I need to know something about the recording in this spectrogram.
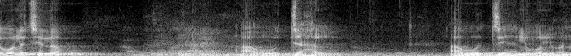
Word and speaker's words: আবু জাহল: জি, আমাদের দেশের লোকেরা আবু জেহেল বলে, এমনকি সাধারণ লোকেদের দেখা দেখে আমাদের দেশের বক্তারা ওইরকম ভাবে বলে জেহেল। অন্তত আলেমদেরকে, বক্তাদেরকে শুদ্ধ উচ্চারণ করা উচিত।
